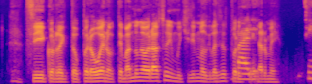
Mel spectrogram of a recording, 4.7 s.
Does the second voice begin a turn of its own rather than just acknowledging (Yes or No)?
Yes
